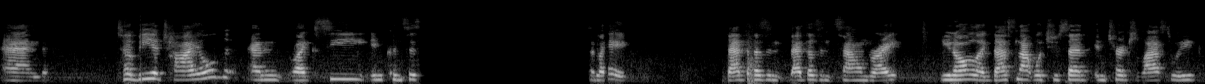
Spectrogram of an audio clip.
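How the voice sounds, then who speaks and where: A woman's voice: mid-range voice, steady tone, takes it slowly, pauses often, fairly bright tone, a little hiss or hum, rough recording. A Dominican woman author speaking as a guest, emphatic and blunt, slipping into Spanish phrases. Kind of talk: candid interview talk.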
